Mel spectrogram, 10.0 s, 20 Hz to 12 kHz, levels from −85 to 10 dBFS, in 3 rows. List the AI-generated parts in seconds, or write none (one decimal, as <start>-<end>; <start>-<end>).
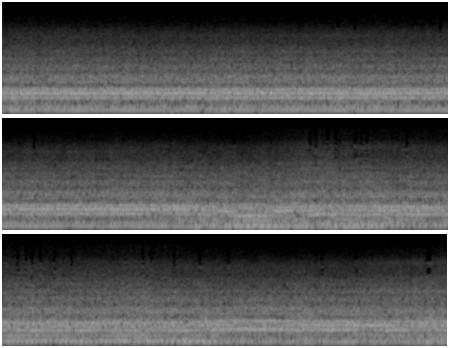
0.0-4.1; 4.8-10.0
